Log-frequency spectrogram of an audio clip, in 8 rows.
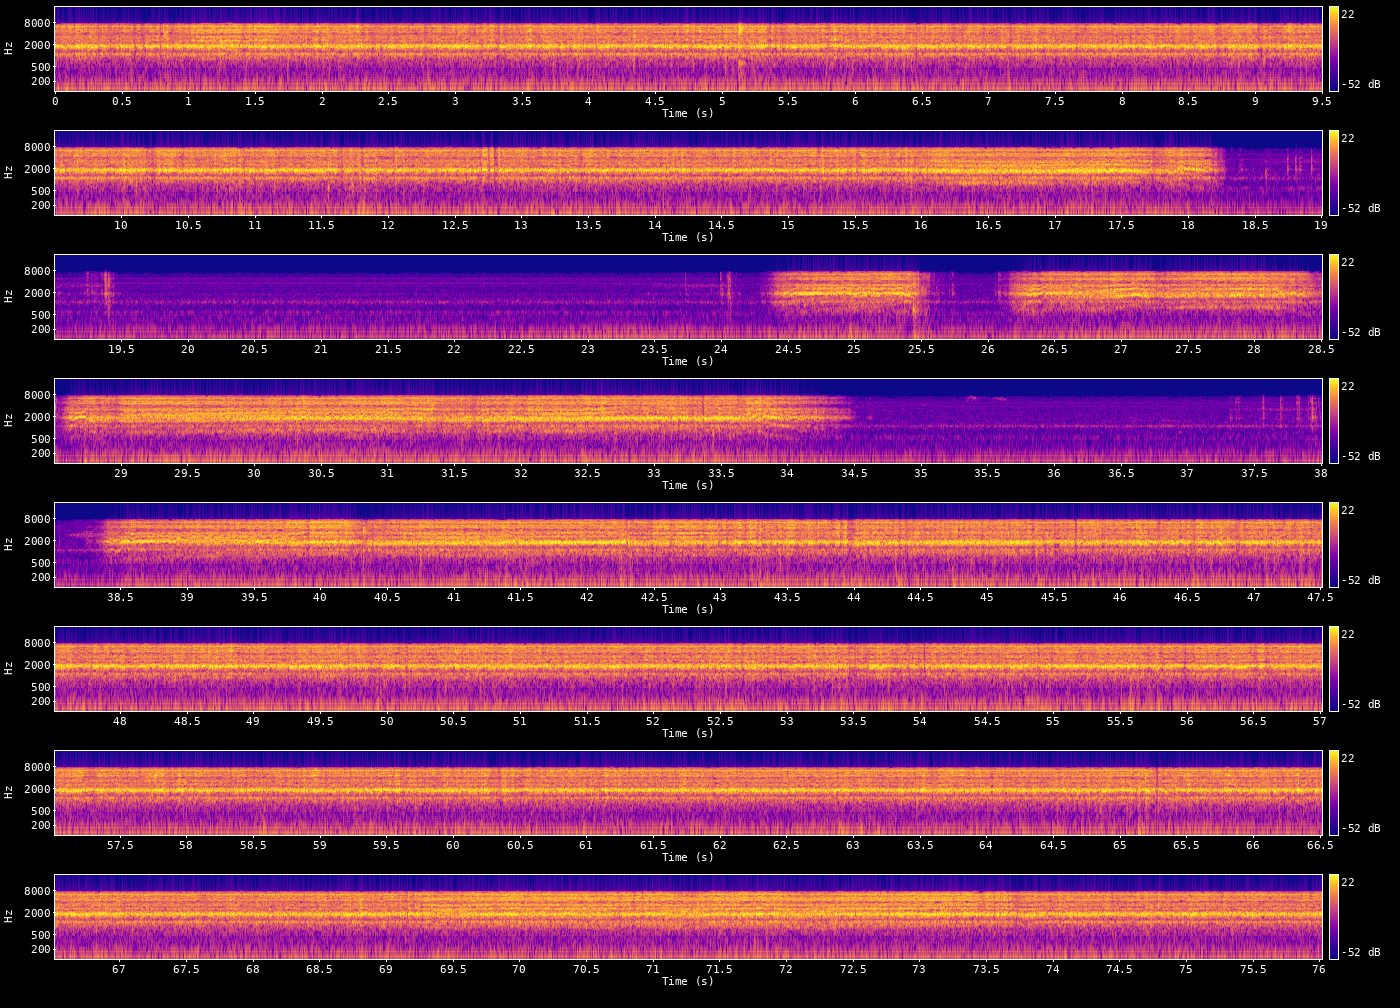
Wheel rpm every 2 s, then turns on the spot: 230, 230, 230, 230, 230, 230, 240, 230, 210, 30, 0, 0, 80, 150, 170, 210, 200, 20, 0, 120, 220, 220, 230, 240, 230, 230, 230, 230, 230, 230, 240, 230, 230, 240, 230, 220, 230, 230.
18-20 34-36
